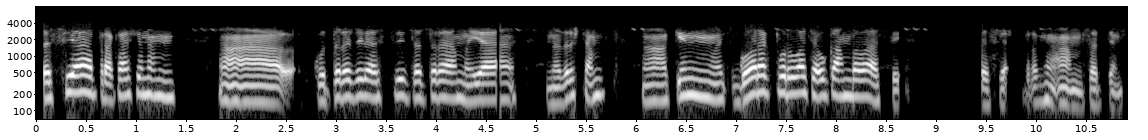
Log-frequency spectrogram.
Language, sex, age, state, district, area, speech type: Sanskrit, male, 18-30, Karnataka, Mandya, rural, conversation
